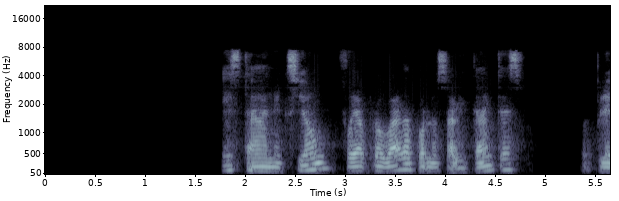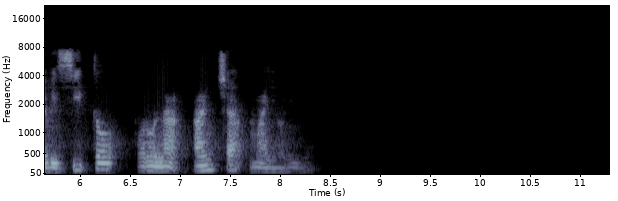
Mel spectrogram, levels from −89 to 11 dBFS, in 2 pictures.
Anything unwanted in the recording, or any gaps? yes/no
no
